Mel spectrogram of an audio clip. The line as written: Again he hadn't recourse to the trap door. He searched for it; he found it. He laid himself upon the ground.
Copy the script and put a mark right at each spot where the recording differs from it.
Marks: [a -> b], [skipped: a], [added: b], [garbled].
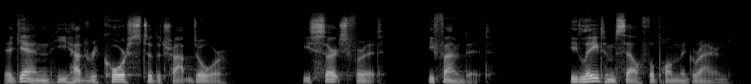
Again he [hadn't -> had] recourse to the trap door. He searched for it; he found it. He laid himself upon the ground.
